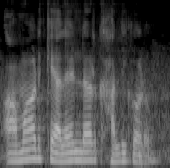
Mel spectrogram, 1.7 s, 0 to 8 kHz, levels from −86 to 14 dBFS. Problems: none marked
